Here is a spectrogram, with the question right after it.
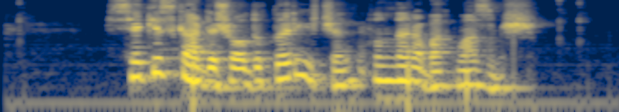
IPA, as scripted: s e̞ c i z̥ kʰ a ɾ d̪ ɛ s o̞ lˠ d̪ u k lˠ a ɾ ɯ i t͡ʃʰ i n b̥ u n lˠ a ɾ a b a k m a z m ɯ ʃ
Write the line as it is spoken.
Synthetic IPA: s e̞ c i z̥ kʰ a ɾ d̪ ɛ ʃ o̞ lˠ d̪ u k lˠ a ɾ ɯ i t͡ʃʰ i n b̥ u n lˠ a ɾ a b a k m a z m ɯ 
